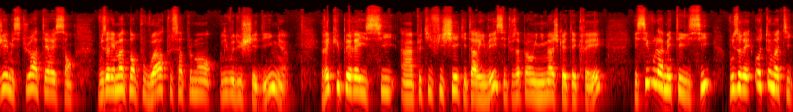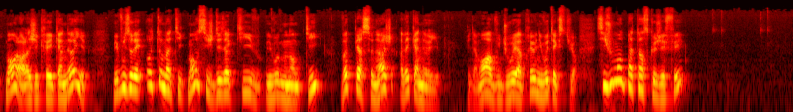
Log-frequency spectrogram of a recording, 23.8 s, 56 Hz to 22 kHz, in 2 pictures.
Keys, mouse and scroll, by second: 4.4 click, 6.6-12.9 drag, 14.2 scroll down 2, 16.6 click, 17.1-23.8 middle drag.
